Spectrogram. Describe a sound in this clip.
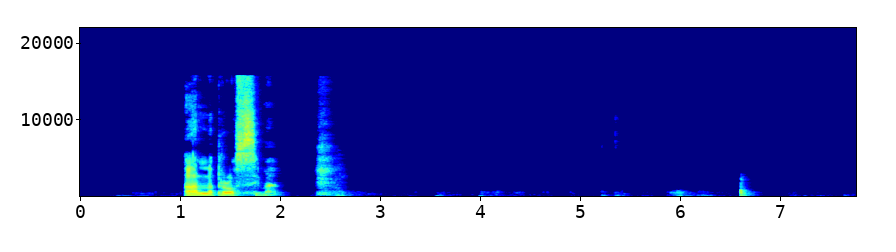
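A man speaks with animation, close to a microphone, in short bursts.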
